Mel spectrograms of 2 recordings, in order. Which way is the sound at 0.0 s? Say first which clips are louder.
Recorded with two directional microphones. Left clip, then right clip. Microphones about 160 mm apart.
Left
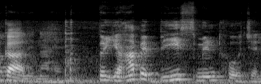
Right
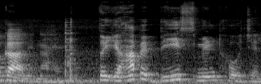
Left 1 dB; 30° left (ahead or behind).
